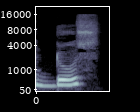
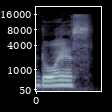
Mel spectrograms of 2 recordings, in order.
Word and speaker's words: does: Max tepat kemudian Nana dust and awalnya duh jadi ditambah es sama es jadi dosen ya dowes tulisannya Tapi bacanya dus Nana does the disease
